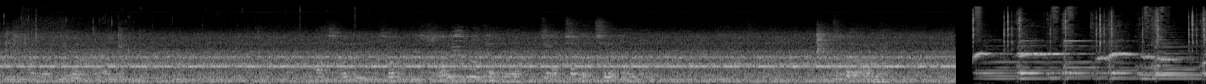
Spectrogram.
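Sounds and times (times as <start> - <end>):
mechanical hum with high tones: 0.0 - 9.6.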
